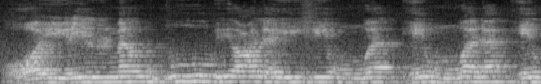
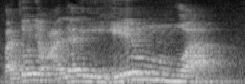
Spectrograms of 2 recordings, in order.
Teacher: Mim dengan waw dia senang jadi idgham, padahal tu izhar. Alaihim wa la, tu jadi alaihim wa.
